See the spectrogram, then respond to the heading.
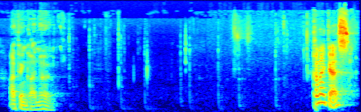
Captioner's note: liquid drips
